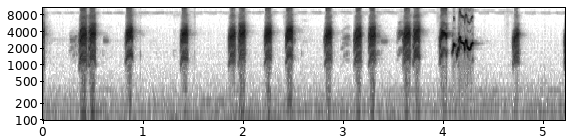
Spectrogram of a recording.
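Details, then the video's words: Sooty-headed bulbul (kutilang) call for luring and as master song for caged birds; separate sharp chirps, single or paired, spaced irregularly, with one short bubbly warble near the end, quiet background. "Suara Burung KUTILANG GACOR Terbaik Untuk Panggilan dan Masteran"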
